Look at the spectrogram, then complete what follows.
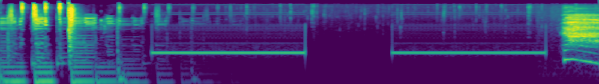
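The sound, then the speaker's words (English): A burst of dialing clicks and beeps, then two long, steady ringback tones heard down the line, separated by a silent pause, as a phone call to the National Youth Service rings without being answered. “Boy, not even sound like nobody can answer this phone.”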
